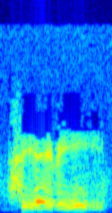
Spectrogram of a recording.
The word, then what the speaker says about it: cave: with a latin word spelled the same way c-a-v-e but pronounced cave it means beware our cast included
